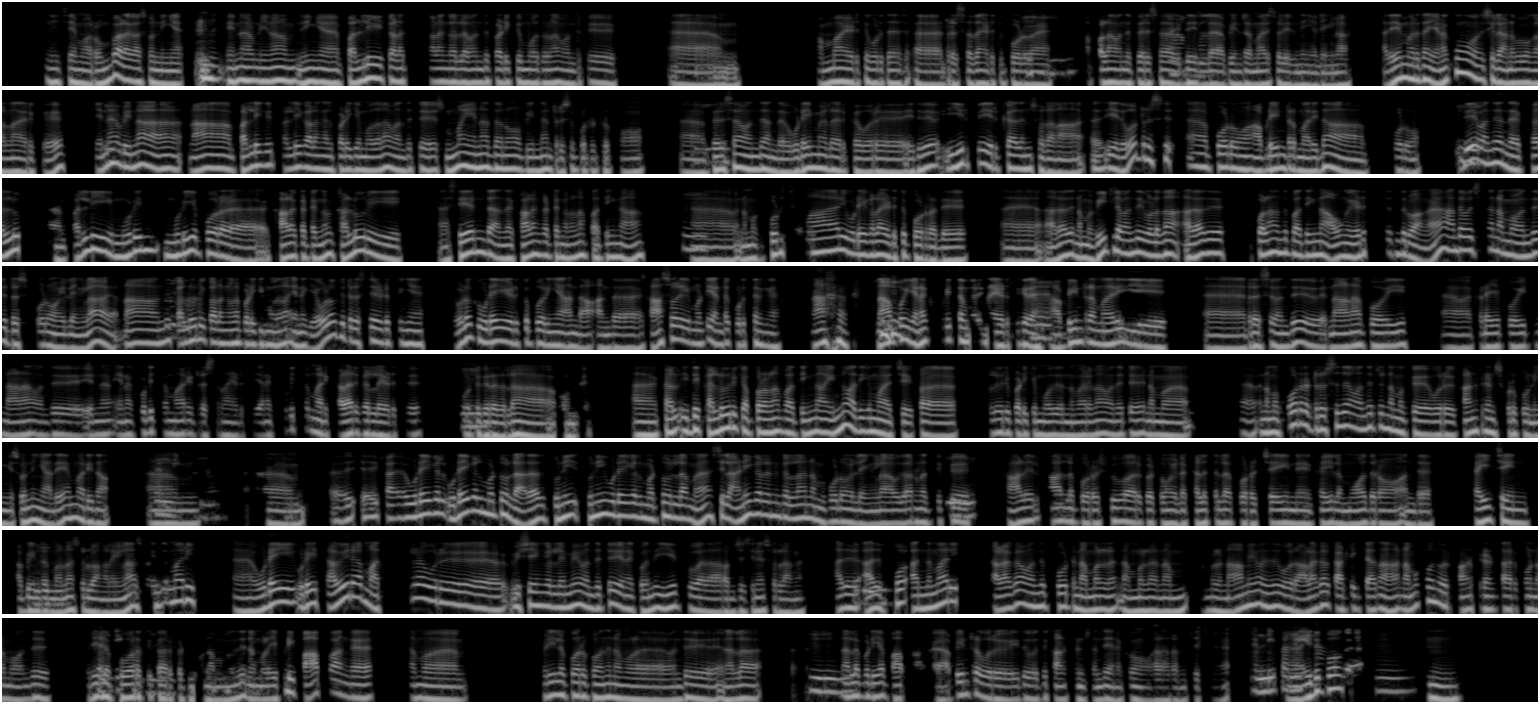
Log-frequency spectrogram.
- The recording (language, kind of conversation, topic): Tamil, podcast, உடைகள் உங்கள் மனநிலையை எப்படி மாற்றுகின்றன?
- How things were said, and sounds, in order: grunt; other noise; laughing while speaking: "எனக்கு எவ்வளோக்கு ட்ரெஸ் எடுப்பீங்க? எவ்வளோக்கு … மாதிரி நான் எடுத்துக்கிறேன்"; chuckle; in English: "கான்ஃபிடன்ஸ்"; in English: "கான்ஃபிடென்ட்டா"; in English: "கான்ஃபிடன்ஸ்"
